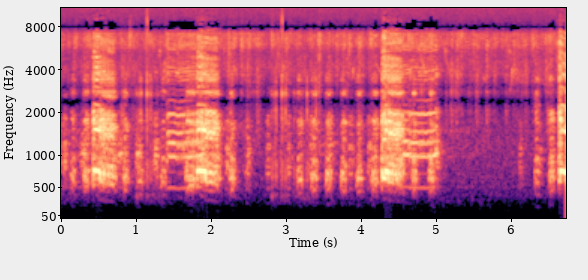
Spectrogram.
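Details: Hen in a henhouse announcing a freshly laid egg: loud, harsh, repeated cackling bursts with rising harmonic notes, each burst about half a second long and separated by softer clucks.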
